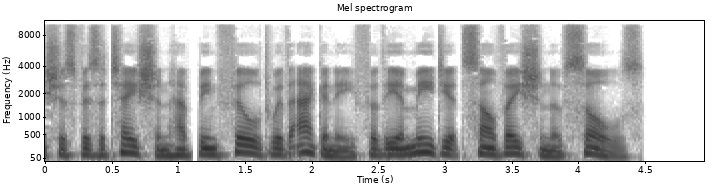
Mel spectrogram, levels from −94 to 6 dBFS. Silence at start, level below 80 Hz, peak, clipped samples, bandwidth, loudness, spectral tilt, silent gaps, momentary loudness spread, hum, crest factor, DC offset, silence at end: 0 s; -38 dBFS; -4 dBFS; under 0.1%; 10.5 kHz; -20 LUFS; -5.5 dB/octave; none; 5 LU; none; 16 dB; under 0.1%; 0.5 s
